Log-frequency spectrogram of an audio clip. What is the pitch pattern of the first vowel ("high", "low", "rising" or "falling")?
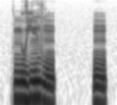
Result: low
